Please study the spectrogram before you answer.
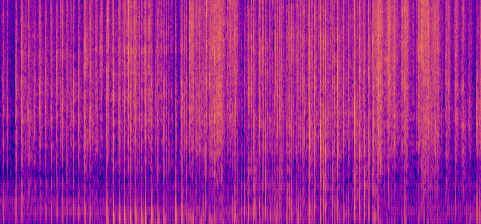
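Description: A hollow, molded white expanded polystyrene foam packaging insert with a cutout is held in both hands up close while fingertips tap, scratch and rub it. Rapid, dry taps with low, hollow thumps and almost no ring are mixed with bright, scratchy crackling and squeaks of the foam.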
